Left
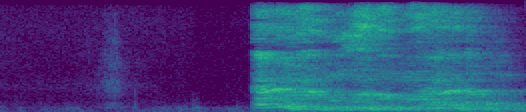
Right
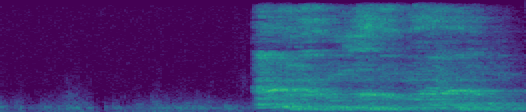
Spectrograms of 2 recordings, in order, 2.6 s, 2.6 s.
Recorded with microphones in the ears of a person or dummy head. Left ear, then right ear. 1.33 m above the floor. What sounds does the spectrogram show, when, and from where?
1.3 s a cough: 65° left (ahead or behind), 1.2 m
